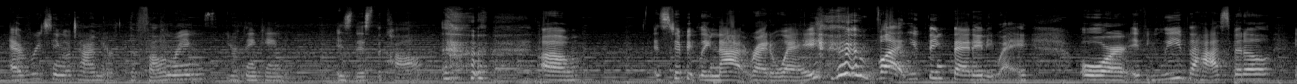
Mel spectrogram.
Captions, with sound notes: every single time the phone rings, you're thinking, is this the call? (chuckling) It's typically not right away, (laughing) but you think that anyway. Or if you leave the hospital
